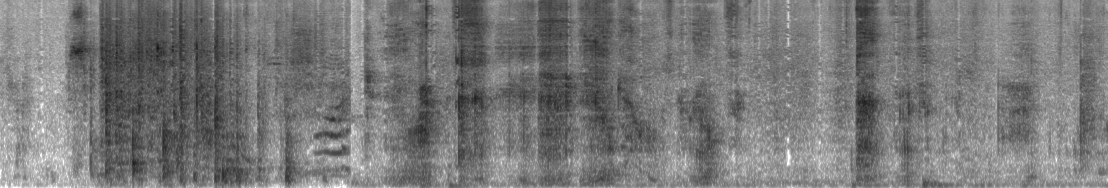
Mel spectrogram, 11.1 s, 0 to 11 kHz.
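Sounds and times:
dog growling and grunting: 0:03.6 - 0:07.5, 0:08.5 - 0:11.0.

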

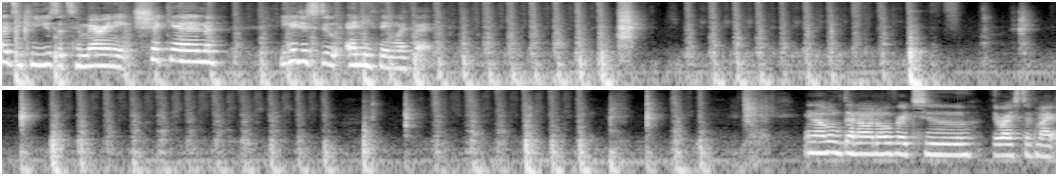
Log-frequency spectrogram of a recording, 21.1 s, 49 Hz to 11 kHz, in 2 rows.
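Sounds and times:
knife chopping on plastic board: 0:00.0 - 0:09.3, 0:10.7 - 0:17.7.

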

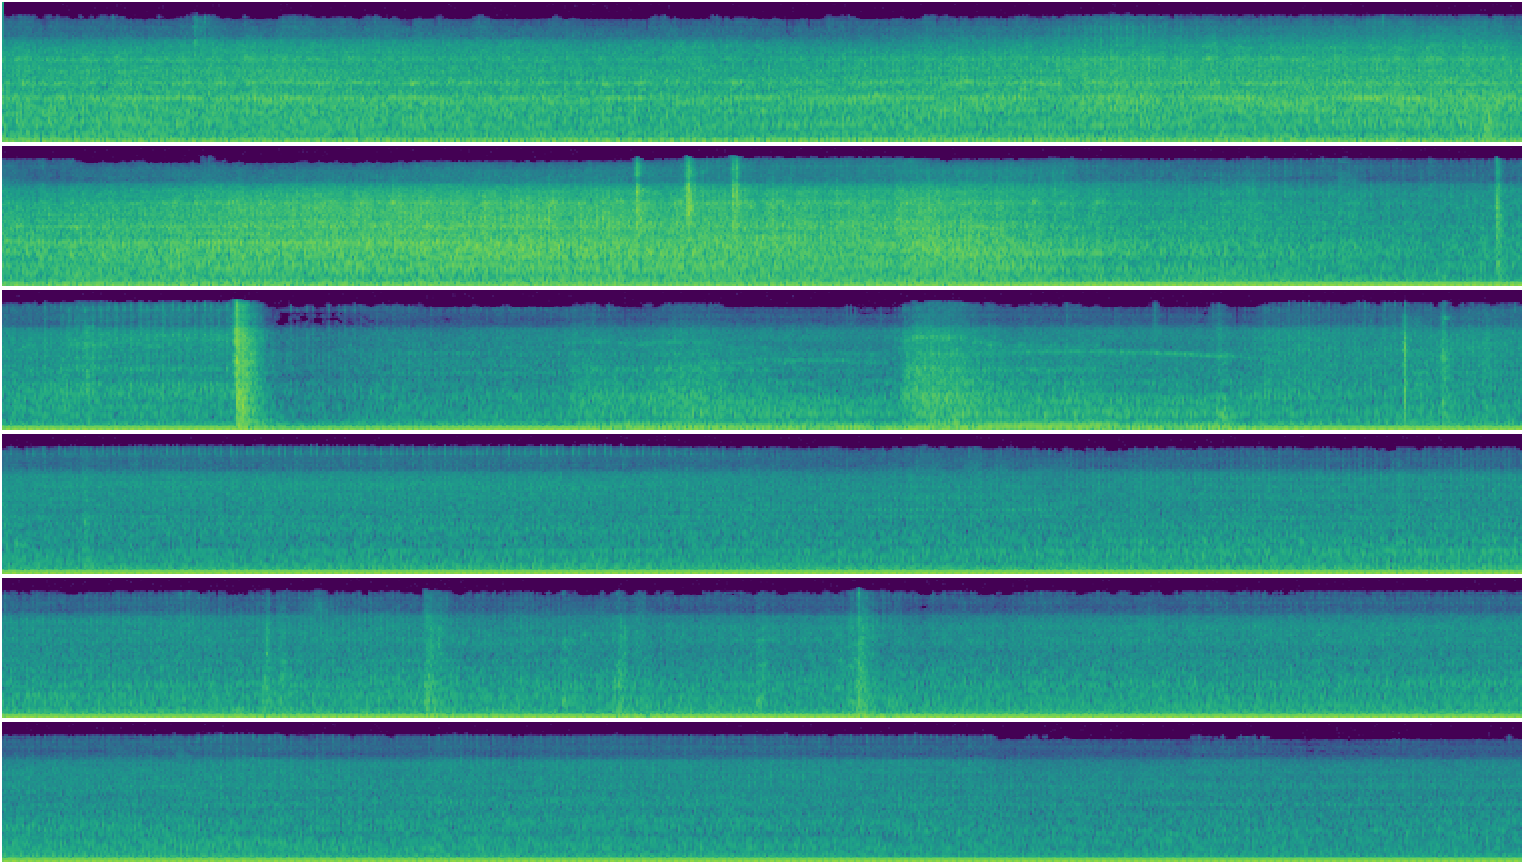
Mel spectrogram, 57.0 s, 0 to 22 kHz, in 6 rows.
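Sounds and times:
truck diesel engine idling: 0:00.0 - 0:57.0
sharp knock: 0:20.4 - 0:20.8
thumps and rattles: 0:40.5 - 0:43.6.

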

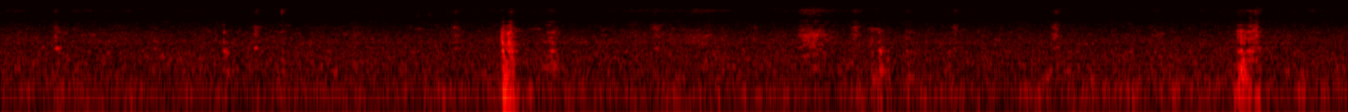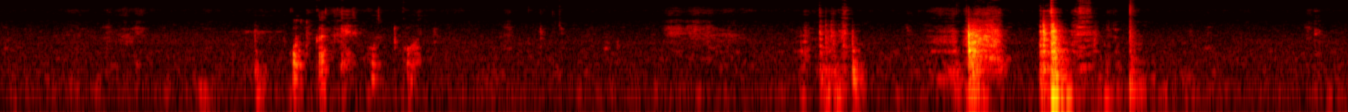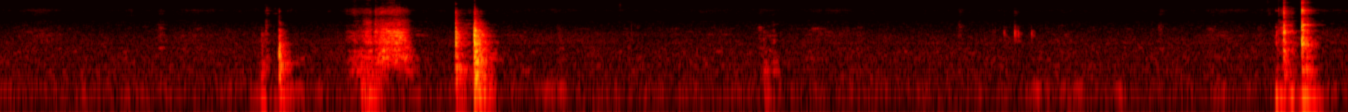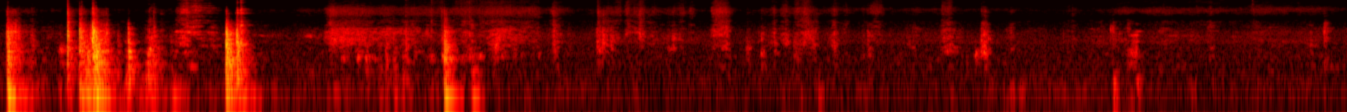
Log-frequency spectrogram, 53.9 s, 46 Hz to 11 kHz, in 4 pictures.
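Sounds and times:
kitchen objects knocking and clattering: 0:31.5 - 0:32.0, 0:39.7 - 0:43.1
soft rubbing of plate: 0:43.5 - 0:50.6
scraping and knocking handling noises: 0:43.8 - 0:50.4.

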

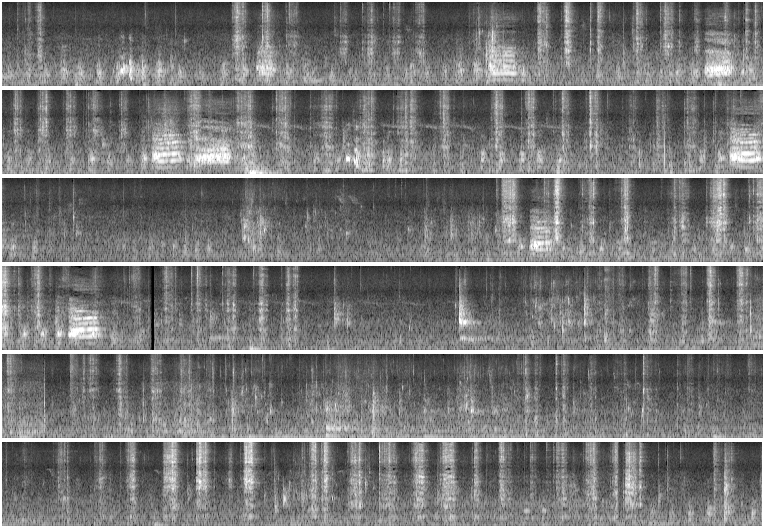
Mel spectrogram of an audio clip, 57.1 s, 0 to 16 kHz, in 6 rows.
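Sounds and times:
chicken calling: 0:05.7 - 0:06.6, 0:08.7 - 0:09.3, 0:11.3 - 0:12.5, 0:18.4 - 0:19.2, 0:25.5 - 0:26.0, 0:28.8 - 0:30.4
cleaver scraping skin: 0:06.7 - 0:18.3, 0:25.3 - 0:29.1, 0:36.1 - 0:40.8, 0:51.4 - 0:55.6
water splashing: 0:22.0 - 0:25.8, 0:34.2 - 0:47.2.

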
